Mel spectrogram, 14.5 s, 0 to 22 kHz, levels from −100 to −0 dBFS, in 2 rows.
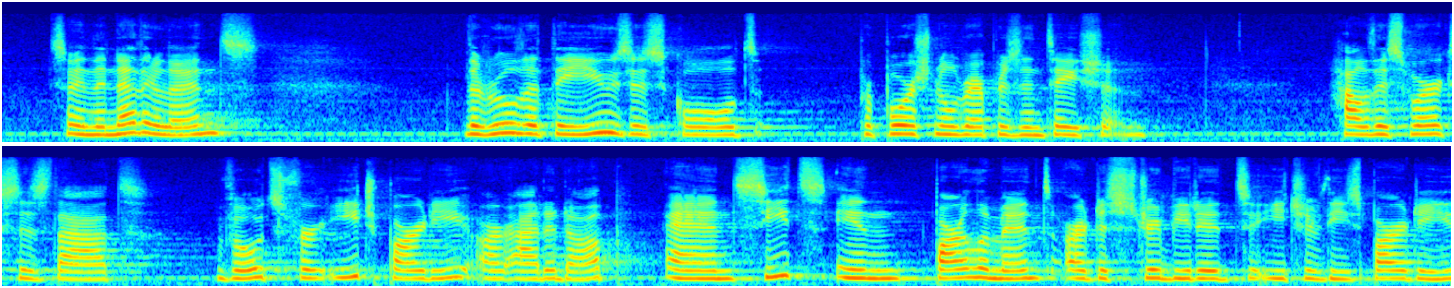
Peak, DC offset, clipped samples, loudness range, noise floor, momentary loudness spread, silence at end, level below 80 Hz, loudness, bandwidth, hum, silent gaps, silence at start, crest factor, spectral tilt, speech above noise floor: -10 dBFS; under 0.1%; under 0.1%; 3 LU; -56 dBFS; 9 LU; 0 s; -68 dBFS; -28 LUFS; 15.5 kHz; none; none; 0.25 s; 18 dB; -4.5 dB/octave; 29 dB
